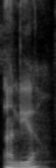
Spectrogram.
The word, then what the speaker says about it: Andiyah: I'm going to be your host for today's church podcast session uh with the lovely Miss Ania. Is that the right pronunciation for the name?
